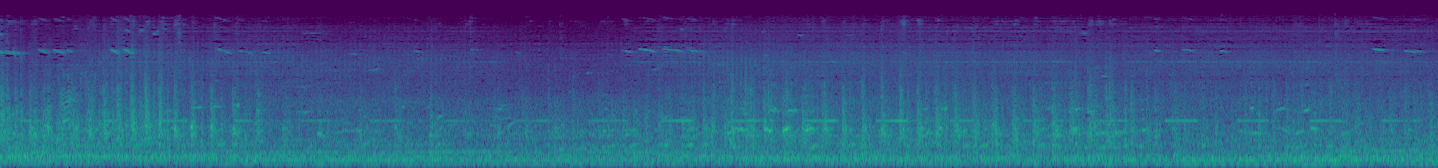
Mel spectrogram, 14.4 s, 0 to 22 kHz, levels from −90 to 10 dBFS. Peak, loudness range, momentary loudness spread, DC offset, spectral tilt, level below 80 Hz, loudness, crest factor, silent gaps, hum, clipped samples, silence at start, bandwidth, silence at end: -14 dBFS; 5 LU; 7 LU; under 0.1%; -4.5 dB/octave; -50 dBFS; -33 LUFS; 20 dB; none; none; under 0.1%; 0 s; 16 kHz; 0 s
